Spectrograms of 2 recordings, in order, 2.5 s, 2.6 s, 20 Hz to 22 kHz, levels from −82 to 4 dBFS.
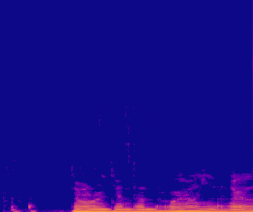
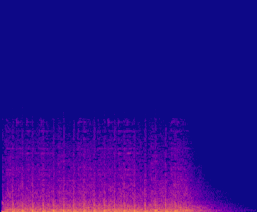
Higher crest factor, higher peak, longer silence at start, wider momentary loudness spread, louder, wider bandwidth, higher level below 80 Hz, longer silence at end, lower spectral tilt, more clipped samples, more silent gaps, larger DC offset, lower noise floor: about the same, 10 dB vs 10 dB; about the same, -14 dBFS vs -14 dBFS; about the same, 0.1 s vs 0 s; second, 3 LU vs 7 LU; first, -25 LUFS vs -31 LUFS; second, 3.7 kHz vs 7 kHz; second, -56 dBFS vs -30 dBFS; second, 0 s vs 0.45 s; first, -12 dB/octave vs -7.5 dB/octave; neither; neither; neither; about the same, -51 dBFS vs -54 dBFS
